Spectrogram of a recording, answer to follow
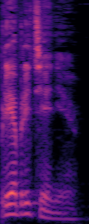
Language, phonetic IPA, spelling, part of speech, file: Russian, [prʲɪəbrʲɪˈtʲenʲɪje], приобретение, noun, Ru-приобретение.ogg
- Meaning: acquisition, gain, acquiring (act of gaining)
